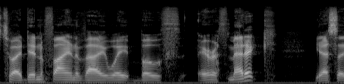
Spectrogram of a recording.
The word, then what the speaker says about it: arithmetic: our job is to identify and evaluate both arithmetic yes I said that right arithmetic and I know it's spelled the same as arithmetic but it's arithmetic and geometric sequences all right a sequence is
